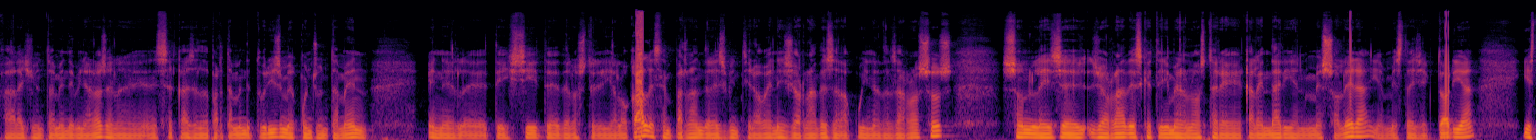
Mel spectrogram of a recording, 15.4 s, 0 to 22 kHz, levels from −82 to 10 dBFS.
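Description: Integer overflow cracks the audio at 6.36–6.42 s, 13.50 s and 14.45–14.48 s. Peaks wrap to opposite full scale, showing as sign-flipped spikes and broadband vertical streaks.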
